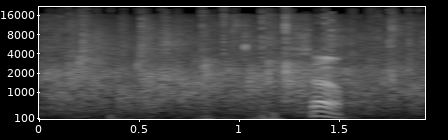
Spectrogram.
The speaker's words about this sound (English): Thank you. Clap for her, maybe?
